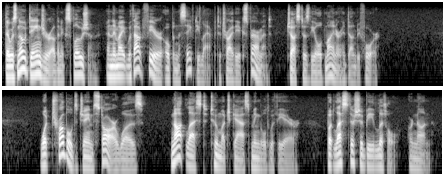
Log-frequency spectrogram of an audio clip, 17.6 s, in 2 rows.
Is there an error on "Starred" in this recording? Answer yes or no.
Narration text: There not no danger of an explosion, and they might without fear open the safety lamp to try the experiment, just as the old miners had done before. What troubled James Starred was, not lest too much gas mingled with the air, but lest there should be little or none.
yes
